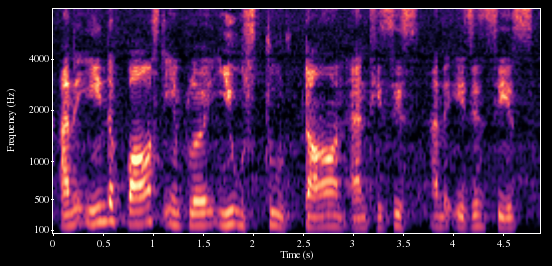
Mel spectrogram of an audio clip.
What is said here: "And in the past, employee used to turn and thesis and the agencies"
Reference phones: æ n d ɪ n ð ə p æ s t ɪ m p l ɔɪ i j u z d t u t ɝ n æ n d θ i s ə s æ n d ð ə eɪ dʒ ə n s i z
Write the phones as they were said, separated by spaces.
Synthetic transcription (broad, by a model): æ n d ɪ n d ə f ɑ s t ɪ m p l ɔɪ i j u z t u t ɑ n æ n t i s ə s æ n d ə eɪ dʒ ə n s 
